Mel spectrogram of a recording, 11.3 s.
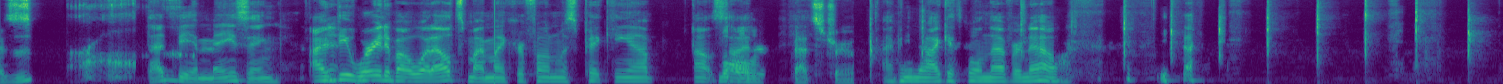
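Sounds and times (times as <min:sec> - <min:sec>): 
speech: 0:00.0 - 0:09.2
soul clap: 0:06.5 - 0:11.2.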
